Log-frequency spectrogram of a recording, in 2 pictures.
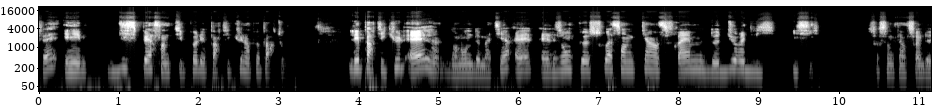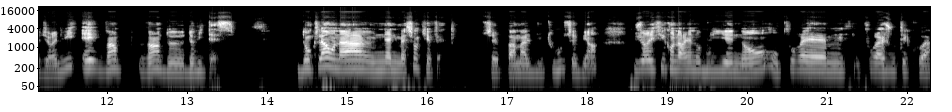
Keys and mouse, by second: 3.7 click, 5.2 click, 7.5 click, 10.2 click, 14.8 click.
